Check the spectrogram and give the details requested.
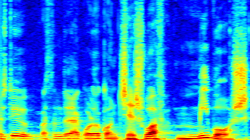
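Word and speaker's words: Czesław Miłosz: bastante de acuerdo con chesu mbos creo que se pronuncia así porque la l tachada la es que los polacos se hacen un lío Para qué para qué además voitila es votiva la l tachada es una u o una UV a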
